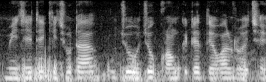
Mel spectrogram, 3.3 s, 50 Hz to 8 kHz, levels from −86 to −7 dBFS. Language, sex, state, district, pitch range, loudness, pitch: Bengali, male, West Bengal, Alipurduar, 145-160 Hz, -15 LUFS, 150 Hz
